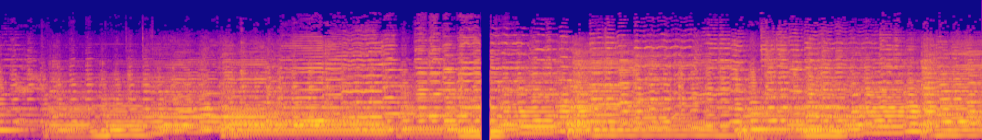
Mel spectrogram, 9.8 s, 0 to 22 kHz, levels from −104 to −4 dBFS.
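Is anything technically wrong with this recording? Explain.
Yes. From 4.81 to 4.92 s there is a digital broadcast dropout. The receiver stopped getting valid frames and muted its output. The sound fades out within 3 ms and falls silent for 96 ms, which fits three lost frames. It then resumes, with that audio missing.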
